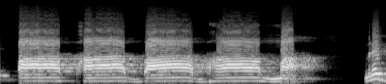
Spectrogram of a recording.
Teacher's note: दोनों होठ आपस में मिल जाते हैं चिपक जाते हैं तो मतलब ओठ से उच्चारण होता है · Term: ओष्ठ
